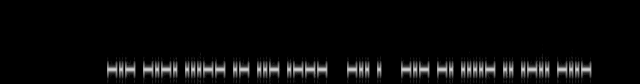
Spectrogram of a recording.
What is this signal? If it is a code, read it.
Morse code, heard as a keyed tone, about 40 wpm, 700 Hz. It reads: KC3AUJ DE KN4ILX
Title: USA Callsign DE Callsign - 6 Characters - 40wpm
